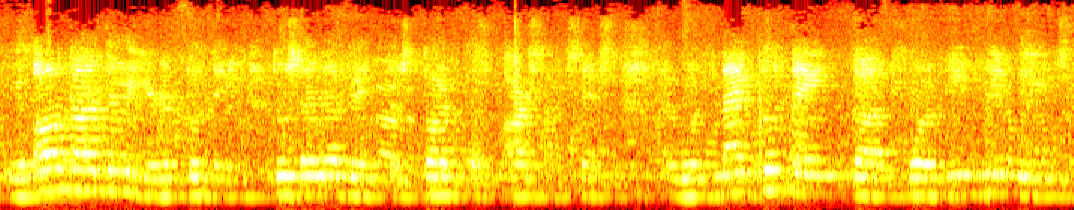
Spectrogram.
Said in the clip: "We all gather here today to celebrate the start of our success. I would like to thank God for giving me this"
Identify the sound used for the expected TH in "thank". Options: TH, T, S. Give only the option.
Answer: T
